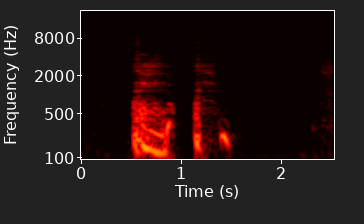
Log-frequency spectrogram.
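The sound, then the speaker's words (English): A loud cough into a husband's dress shirts, followed by a second, shorter hacking cough with a throaty catch at the end. No one speaks. “I just coughed into my husband's dress shirts.”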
